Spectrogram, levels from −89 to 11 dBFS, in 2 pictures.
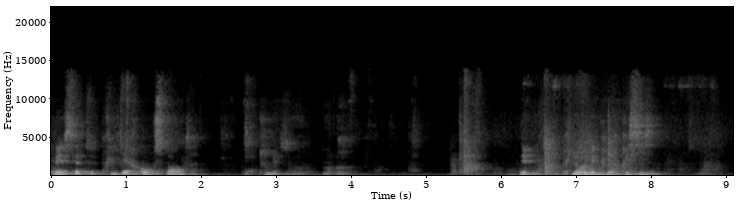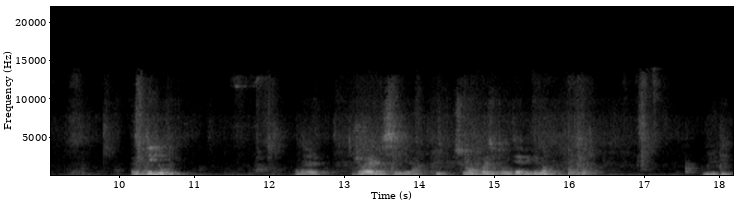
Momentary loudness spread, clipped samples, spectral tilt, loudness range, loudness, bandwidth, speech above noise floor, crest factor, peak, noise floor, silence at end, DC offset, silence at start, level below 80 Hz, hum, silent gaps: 24 LU; under 0.1%; -6.5 dB/octave; 13 LU; -36 LUFS; 14 kHz; 31 dB; 20 dB; -16 dBFS; -66 dBFS; 0 s; under 0.1%; 0 s; -64 dBFS; none; none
